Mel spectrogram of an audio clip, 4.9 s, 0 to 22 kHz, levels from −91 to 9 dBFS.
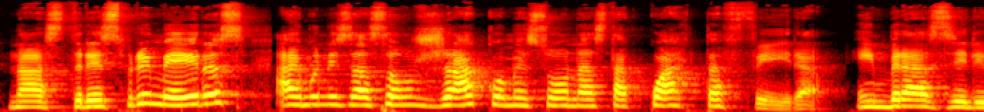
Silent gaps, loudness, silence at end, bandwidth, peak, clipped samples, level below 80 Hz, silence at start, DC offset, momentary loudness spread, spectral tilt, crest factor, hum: none; -14 LUFS; 0 s; over 20 kHz; 0 dBFS; under 0.1%; -54 dBFS; 0.05 s; under 0.1%; 10 LU; -3.5 dB/octave; 14 dB; none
